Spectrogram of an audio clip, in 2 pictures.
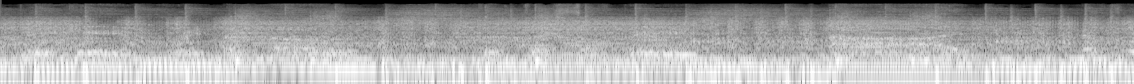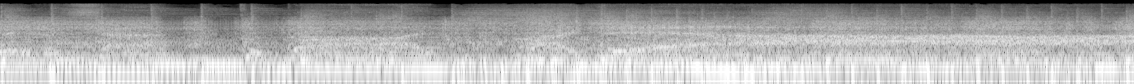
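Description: Progressive death metal band playing an instrumental passage: distorted electric guitars over bass guitar and drums.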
